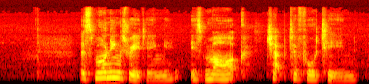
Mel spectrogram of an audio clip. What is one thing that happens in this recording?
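An older woman reads aloud calmly and close to a microphone.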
